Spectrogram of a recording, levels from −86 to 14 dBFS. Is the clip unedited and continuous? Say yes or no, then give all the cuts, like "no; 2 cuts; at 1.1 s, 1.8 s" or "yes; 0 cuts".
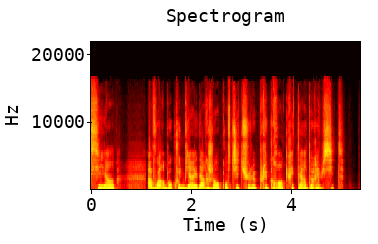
no; 1 cut; at 1.1 s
